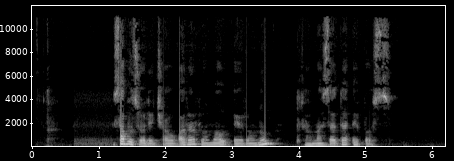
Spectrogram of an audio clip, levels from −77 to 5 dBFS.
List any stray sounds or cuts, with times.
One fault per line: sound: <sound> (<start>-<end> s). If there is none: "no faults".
no faults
